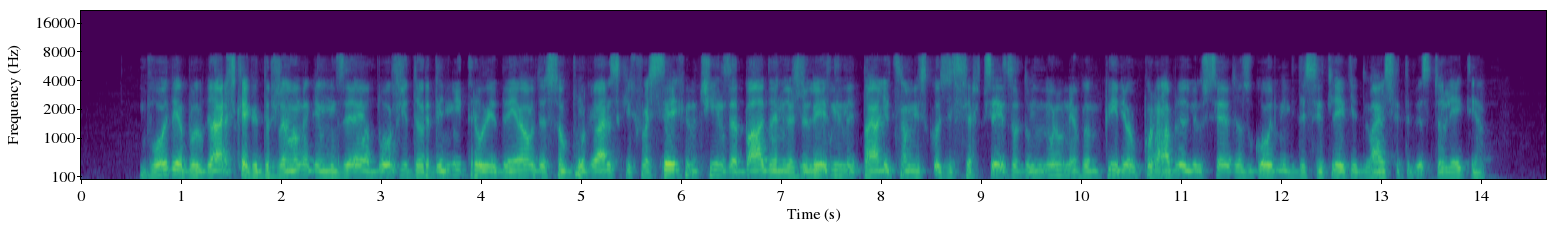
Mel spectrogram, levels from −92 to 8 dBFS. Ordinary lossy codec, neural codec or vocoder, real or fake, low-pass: none; codec, 24 kHz, 1.5 kbps, HILCodec; fake; 7.2 kHz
